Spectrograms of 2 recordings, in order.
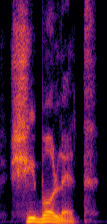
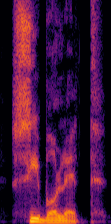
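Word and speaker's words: Shibboleth: pedían a quienes pasaban que pronunciaran la palabra shibolet los de Efraín por su acento decían sibol era suficiente quien fallaba en la pronunciación era identificado y muerto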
